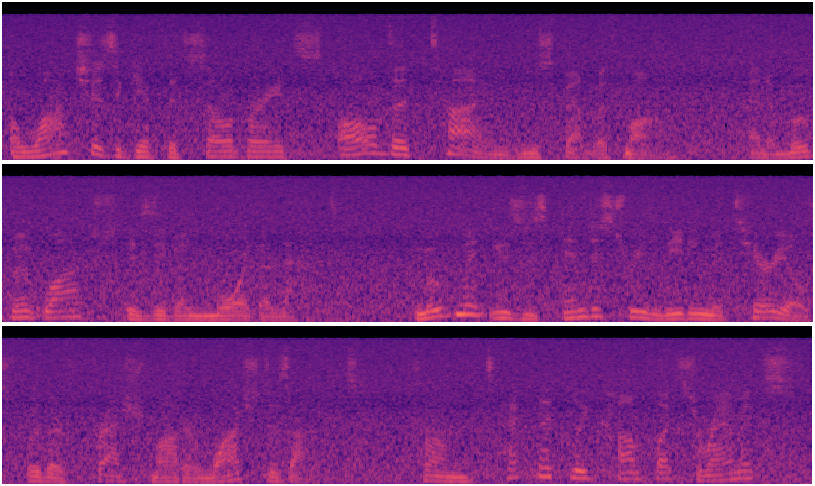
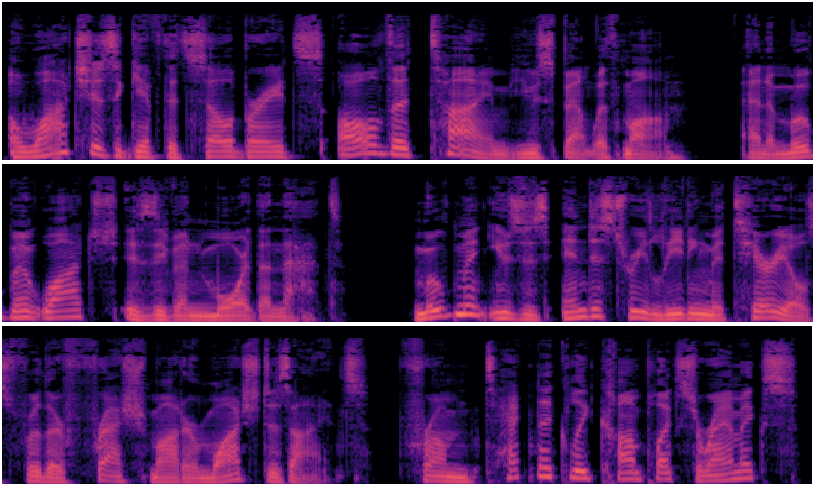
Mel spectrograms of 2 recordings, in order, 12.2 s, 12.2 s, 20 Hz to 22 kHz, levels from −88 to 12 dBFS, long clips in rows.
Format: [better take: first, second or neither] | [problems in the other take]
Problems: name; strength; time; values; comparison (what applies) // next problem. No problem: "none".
second | hiss; loud; throughout; 2 dB below the speech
